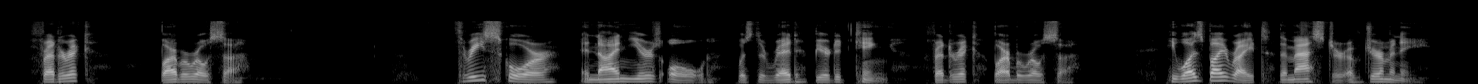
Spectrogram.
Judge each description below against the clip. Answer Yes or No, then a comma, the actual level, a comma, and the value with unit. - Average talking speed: No, slow, 95 wpm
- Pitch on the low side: Yes, low, 115 Hz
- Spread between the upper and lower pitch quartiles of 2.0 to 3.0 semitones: No, average, 3.6 semitones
